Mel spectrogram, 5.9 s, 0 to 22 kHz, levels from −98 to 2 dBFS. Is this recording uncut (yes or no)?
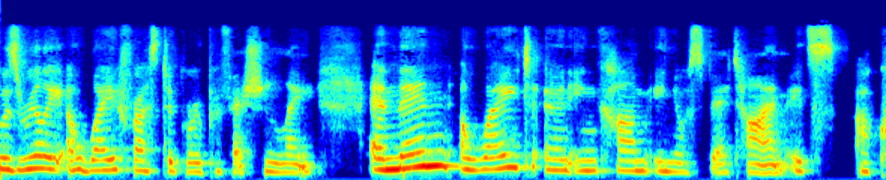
yes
